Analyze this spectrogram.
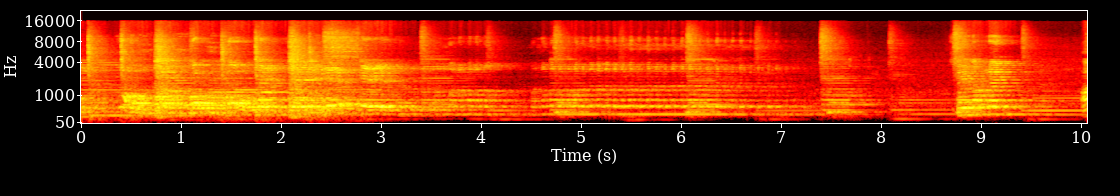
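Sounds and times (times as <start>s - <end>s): rock band holding a chord: 0.0s - 3.6s.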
